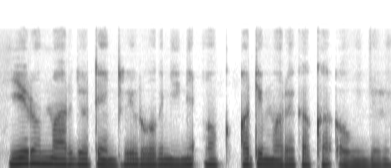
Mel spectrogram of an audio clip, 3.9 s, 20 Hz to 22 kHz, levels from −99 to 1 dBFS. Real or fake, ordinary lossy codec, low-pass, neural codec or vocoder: fake; none; 10.8 kHz; autoencoder, 48 kHz, 32 numbers a frame, DAC-VAE, trained on Japanese speech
